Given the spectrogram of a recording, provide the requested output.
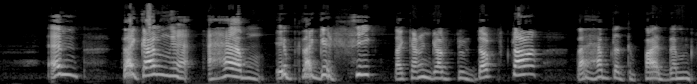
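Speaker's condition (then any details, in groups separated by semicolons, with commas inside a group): Cerebral palsy; born in Greece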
